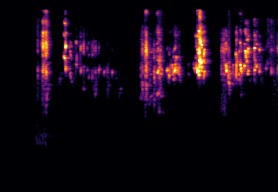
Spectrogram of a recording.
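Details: Cheerful budgie chatter in a home: after a short silence, rasping warbled phrases and chirps come in uneven bursts with a few bright squeaks.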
